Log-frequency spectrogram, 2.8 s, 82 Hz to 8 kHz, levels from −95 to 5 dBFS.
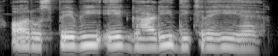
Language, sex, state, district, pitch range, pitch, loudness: Hindi, female, Jharkhand, Ranchi, 175-200 Hz, 180 Hz, -17 LUFS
